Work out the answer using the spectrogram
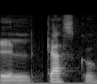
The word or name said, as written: helmet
